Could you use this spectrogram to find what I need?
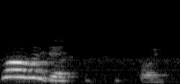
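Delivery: high, swooping talk spilling out through laughter. Reacting to the other speaker's joke, laughing while talking. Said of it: "I'm laughing too hard".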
